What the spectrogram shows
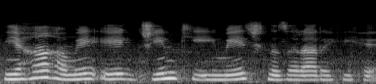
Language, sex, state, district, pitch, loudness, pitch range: Hindi, female, Madhya Pradesh, Dhar, 235 Hz, -17 LUFS, 215-250 Hz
